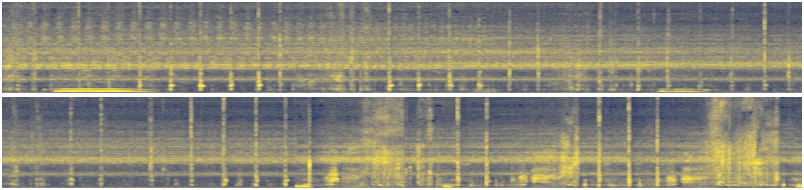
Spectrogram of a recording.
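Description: A person making short closed-mouth 'mmm' sounds of enjoyment, five of them, each falling in pitch at the end. Underneath runs a steady high insect chirr with many small clicks and crackles, and louder rustling bursts near the end.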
